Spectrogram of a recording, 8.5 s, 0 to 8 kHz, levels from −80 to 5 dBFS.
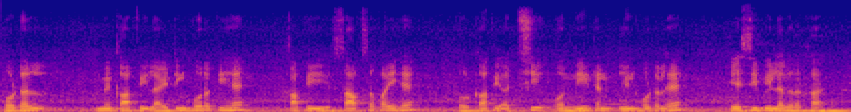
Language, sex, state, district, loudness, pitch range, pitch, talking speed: Hindi, male, Rajasthan, Bikaner, -18 LUFS, 125-145 Hz, 135 Hz, 175 wpm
